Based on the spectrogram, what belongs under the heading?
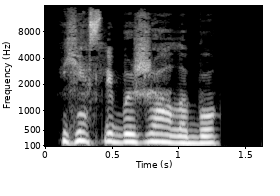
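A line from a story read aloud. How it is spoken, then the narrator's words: Heavy sigh. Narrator (Russian): тяжело вздохнула та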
